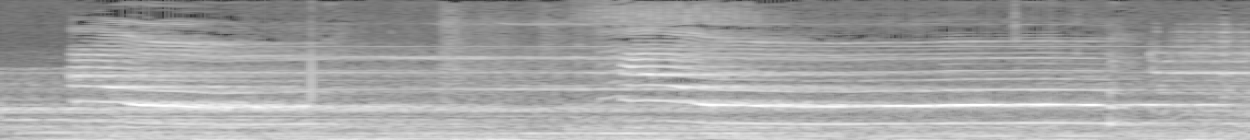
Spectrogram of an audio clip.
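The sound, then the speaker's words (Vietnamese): A black cat yowling eerily, two long drawn-out wailing calls, high and tonal with a wavering pitch, each held for a few seconds, loud and alone without talk. “Một con mèo đen xì xì xuất hiện, đôi mắt xanh lè lè. Ở trên cành cây hòe, nó nhảy bổ xuống bàn lễ, kêu lên những tiếng ghê rợn.”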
